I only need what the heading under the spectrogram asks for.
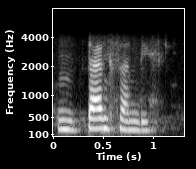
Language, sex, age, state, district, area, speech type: Telugu, female, 30-45, Andhra Pradesh, Chittoor, urban, conversation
